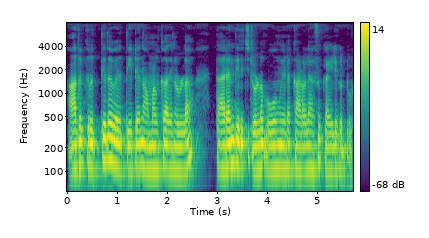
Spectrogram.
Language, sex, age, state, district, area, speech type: Malayalam, male, 60+, Kerala, Palakkad, rural, spontaneous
